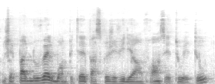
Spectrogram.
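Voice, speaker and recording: Talking very fast into the camera, a vlogger from Central Africa uses French, not his native tongue. The voice is deep and slightly mellow, pressing the same points again and again until they hit emphatic peaks.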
